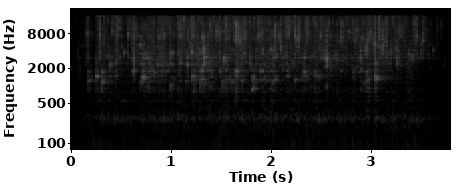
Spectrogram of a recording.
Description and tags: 37 - 8 Urination - Short
Sound of urination - Short version
urination, Pansk, CZ, Czech, Panska, water, toilet, pee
